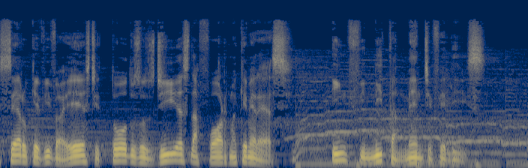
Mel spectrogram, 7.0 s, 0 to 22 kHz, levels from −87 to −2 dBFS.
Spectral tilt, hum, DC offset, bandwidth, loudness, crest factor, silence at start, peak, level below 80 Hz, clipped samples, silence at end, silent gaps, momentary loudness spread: -5.5 dB/octave; none; under 0.1%; 14.5 kHz; -28 LUFS; 16 dB; 0 s; -12 dBFS; -52 dBFS; under 0.1%; 0 s; none; 7 LU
